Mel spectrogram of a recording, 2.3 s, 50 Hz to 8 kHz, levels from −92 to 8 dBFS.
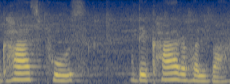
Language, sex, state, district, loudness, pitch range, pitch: Bhojpuri, female, Uttar Pradesh, Ghazipur, -17 LUFS, 190-220 Hz, 205 Hz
